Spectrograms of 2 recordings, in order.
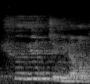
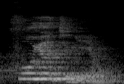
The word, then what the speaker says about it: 후유증: 후유증은 뭐든지 이걸 사람들이 휴유증이라고 발음을 잘못하거든요. 근데 휴유증이라는 담보는 없습니다. 후유증이에요.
